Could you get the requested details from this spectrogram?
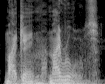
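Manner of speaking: loud, slowing monster voice; big beast, emphatic; domineering sphinx. Acted. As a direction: lay down the law, stretching the end. Sphinx asserts his rules.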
